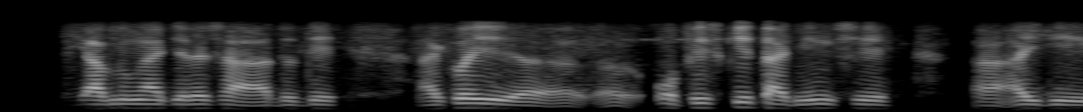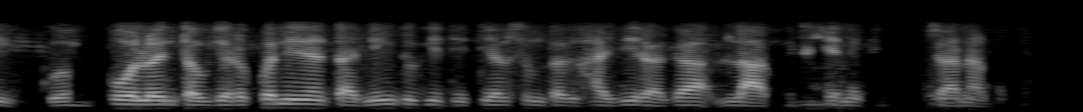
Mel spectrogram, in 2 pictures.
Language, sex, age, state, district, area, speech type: Manipuri, male, 45-60, Manipur, Churachandpur, rural, conversation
